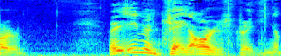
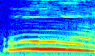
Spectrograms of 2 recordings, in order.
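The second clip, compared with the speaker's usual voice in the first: excited ooh; 11 dB louder than usual. Acted. Sudden excited exclamation.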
